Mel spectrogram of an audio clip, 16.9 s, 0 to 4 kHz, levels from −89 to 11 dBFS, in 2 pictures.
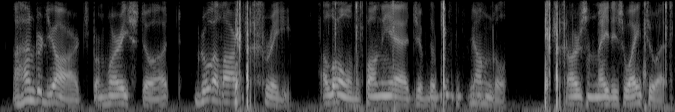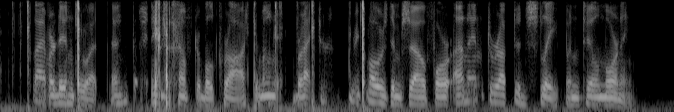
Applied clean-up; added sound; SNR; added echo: neural diffusion model UNIVERSE++.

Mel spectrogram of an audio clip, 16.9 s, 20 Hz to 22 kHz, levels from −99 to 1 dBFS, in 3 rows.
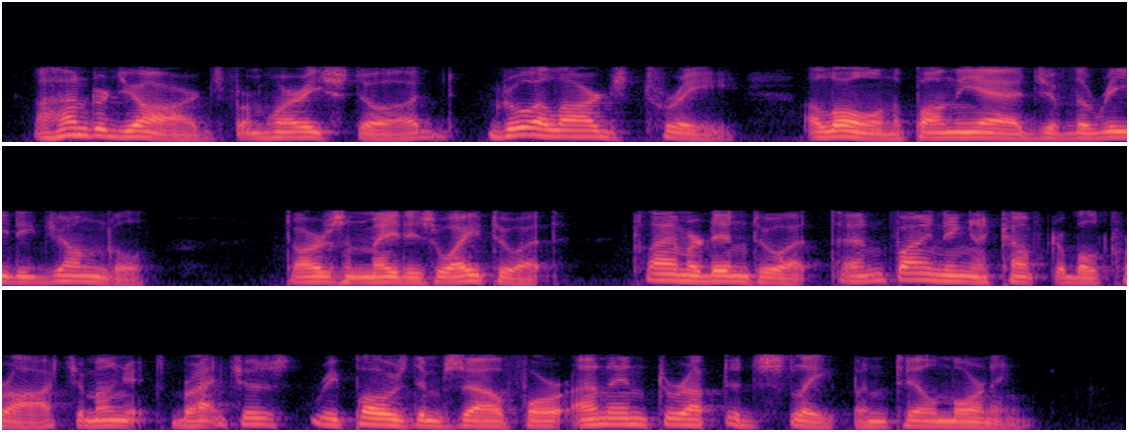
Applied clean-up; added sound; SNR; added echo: none; none; none; none.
